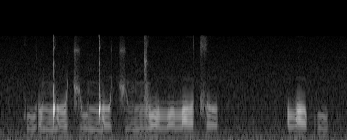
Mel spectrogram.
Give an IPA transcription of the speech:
k u ɾ o ŋ͡ǃ ɤ d͡ʒ u ŋ͡ǃ ɤ t͡ʃ ʉ ŋ͡ǀ o lˠ ʉ lˠ ɤ d͡z ɤ | lˠ ɤ b u

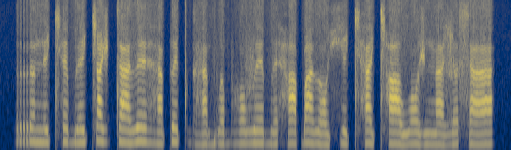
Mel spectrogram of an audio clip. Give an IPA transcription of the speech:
r ʌ n ɛ cʰ ɛ b ɛ c ɑ ʒ t a ð ɛ ɦ a p ɛ t ɡʱ a b w ʌ bʱ ɔ v ɛ b ɛ h ɑ ɓ ɑ ð ɔ ç ɛ cʰ a cʰ ɑ w ɔ ʒ ŋ a ɮ ʌ s a

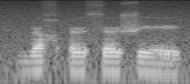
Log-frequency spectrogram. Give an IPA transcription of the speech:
b œ χ ʔ œ s œ ʃ e

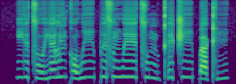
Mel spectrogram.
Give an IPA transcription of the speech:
j ɪ˦˨ t͡s oː˨ j ɛ˦ l ĩ˦ k ɔ˨ w iː˦ p ɪ˦ s ũ˦ w eː˦ t͡s u˦ ŋ ʊ˨ kʼ e˦ t͡ʃ iː˦ ɓ a˨ kʼ i˨˦

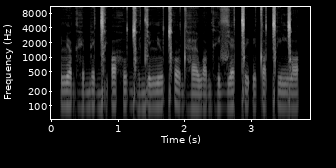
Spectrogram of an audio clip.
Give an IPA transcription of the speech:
lʲ ɒ ɡʱ e b e ɡ͡ǀ i ʔ ɒ h u ɡ͡ǀ o dʲ æ lʲ u ǀʰ o dʱ æ w ɒ ɡʱ i zʲ æ ǀ i ʔ i t ɒ ǀʰ i ŋ͡ǀ ɒ

